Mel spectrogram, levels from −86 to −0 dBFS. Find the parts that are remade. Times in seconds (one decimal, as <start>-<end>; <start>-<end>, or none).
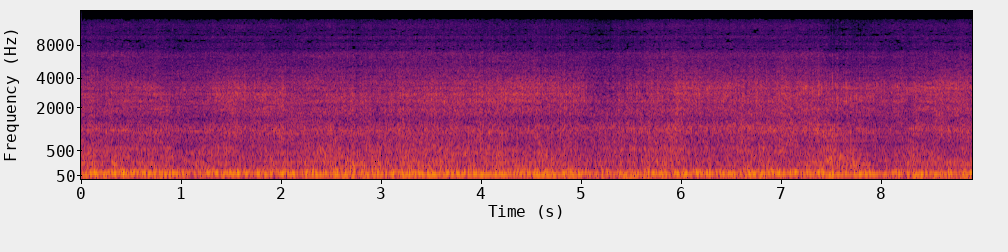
0.0-2.4; 7.2-8.9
